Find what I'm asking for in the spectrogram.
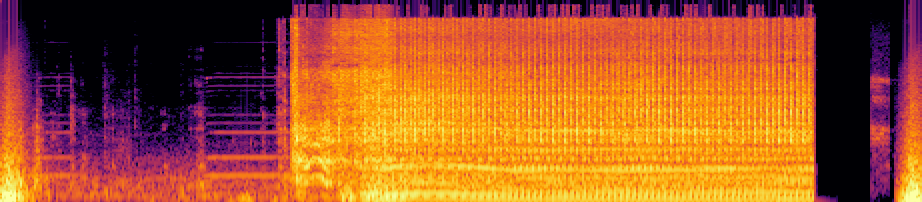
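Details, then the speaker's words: Engine starts and runs with a hard metallic knock; possible causes named include low oil, abnormal combustion in the cylinder, worn bearings or expired oil; check oil level first. "حرفيا هذا الصوت هو اخطر صوت ممكن تسمعه بالمحرك واسبابه ممكن تكون كثيره اما نقص بالزيت او احتراق غلط ضمن السلندر او ممكن بواجه تعبانه او حتى ممكن يكون الزيت خالصه مديوه بالسياره"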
